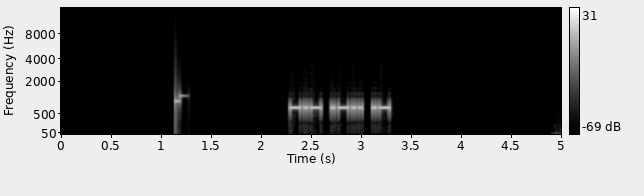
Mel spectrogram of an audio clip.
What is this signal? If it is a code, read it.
Morse code, heard as a keyed tone, about 34 wpm, 700 Hz. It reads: KLA
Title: USA Call Sign Postfixes - 3 Letters 35wpm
